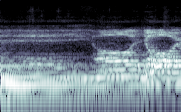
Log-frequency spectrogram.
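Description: Male voice singing a long held low note over an instrumental accompaniment, the pitch sliding upward in the second half.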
